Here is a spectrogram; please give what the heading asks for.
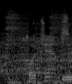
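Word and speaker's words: Podziemski: It's pronounced Pojemski. Lay. Just pretend the D and the Z are a J.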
